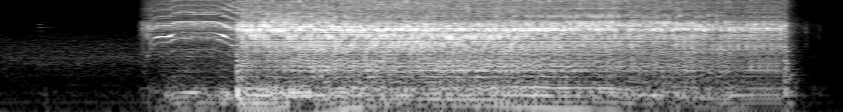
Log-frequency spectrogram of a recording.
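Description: Handheld power drill starting about a second in, its pitch rising as it spins up, then running steadily under load for about four seconds into the wooden framing before stopping abruptly.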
